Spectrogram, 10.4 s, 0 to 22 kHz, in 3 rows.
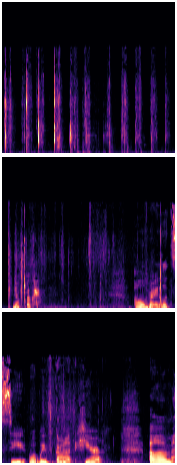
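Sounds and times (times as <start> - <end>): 
large deck of cards being shuffled in two sections: 0.0 - 5.5
speech: 3.7 - 4.3, 6.1 - 9.0, 9.9 - 10.3.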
